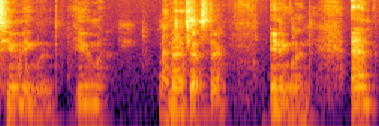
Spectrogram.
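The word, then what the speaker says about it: Hulme: English person to say properly because I can't pronounce it it's huming 'land Hume I'm Manchester in England and this actually is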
